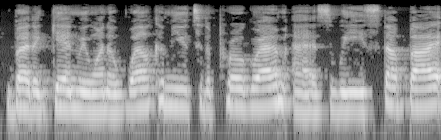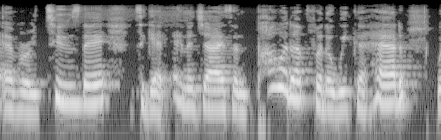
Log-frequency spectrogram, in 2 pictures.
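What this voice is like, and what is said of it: Slightly congested voice from cold. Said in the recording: “I have a little bit of a cold, so I hope it's not affecting the quality of my voice too badly”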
